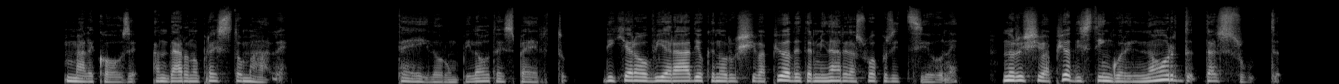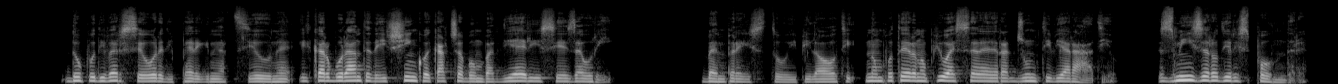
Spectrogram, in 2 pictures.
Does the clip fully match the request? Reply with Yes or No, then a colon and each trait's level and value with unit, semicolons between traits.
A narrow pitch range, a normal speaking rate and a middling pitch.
No: average, 4.2 semitones; average, 130 wpm; medium, 150 Hz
